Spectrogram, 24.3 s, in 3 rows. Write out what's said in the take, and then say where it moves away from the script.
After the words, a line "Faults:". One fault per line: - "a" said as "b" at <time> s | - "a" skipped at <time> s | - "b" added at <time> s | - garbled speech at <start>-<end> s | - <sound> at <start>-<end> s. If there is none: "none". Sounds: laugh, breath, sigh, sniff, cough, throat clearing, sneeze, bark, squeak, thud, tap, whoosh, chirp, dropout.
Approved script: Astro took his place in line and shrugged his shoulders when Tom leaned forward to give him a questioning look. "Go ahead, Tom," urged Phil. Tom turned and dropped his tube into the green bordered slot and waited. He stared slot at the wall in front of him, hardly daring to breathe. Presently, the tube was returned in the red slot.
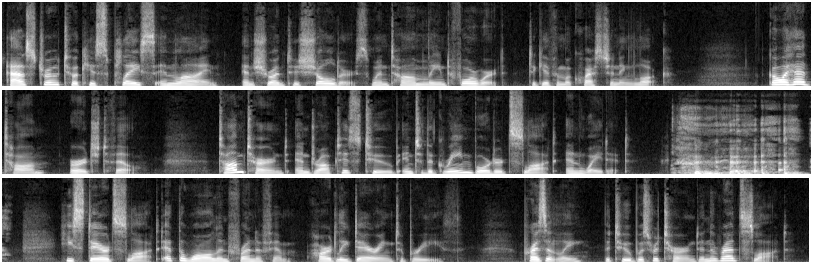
Astro took his place in line and shrugged his shoulders when Tom leaned forward to give him a questioning look. "Go ahead, Tom," urged Phil. Tom turned and dropped his tube into the green bordered slot and waited. He stared slot at the wall in front of him, hardly daring to breathe. Presently, the tube was returned in the red slot.
Faults:
- laugh at 14.8-16.3 s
